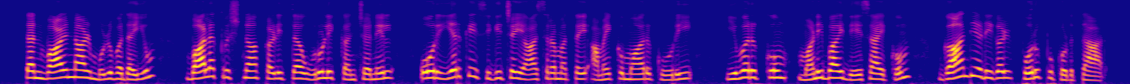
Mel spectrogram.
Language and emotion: Tamil, neutral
